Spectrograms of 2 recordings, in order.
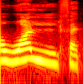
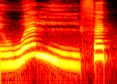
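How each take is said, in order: First: The opening 'wa' sounds heavy and emphatic. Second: The opening 'wa' sounds light and thin. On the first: The speaker calls it wrong. "Attention à ne pas l'emphatiser par contre... On ne dit pas wal fath" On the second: The speaker calls it right. "elle est noire ici... C'est wal fath"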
